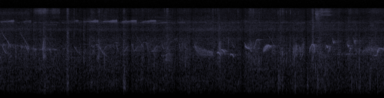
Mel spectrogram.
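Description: Faint chirping of small birds: many short, quick high chirps scattered throughout, over a soft hiss of outdoor background.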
